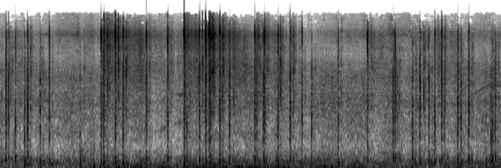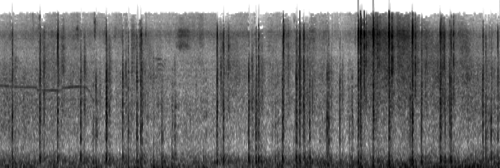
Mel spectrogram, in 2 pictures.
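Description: Fireworks display: a rapid, unbroken barrage of aerial shell bursts and crackling bangs over a steady low rumble, heaviest about a second before the end.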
